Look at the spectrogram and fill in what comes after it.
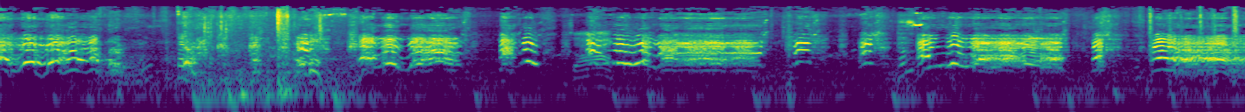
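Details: Three dogs, Norwegian Elkhound mix, Labrador mix and Teddy Roosevelt Rat Terrier, excited in a Toyota FJ Cruiser approaching PetSmart: bursts of sharp barks and high quavering whines overlap throughout, with human voices and engine rumble.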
